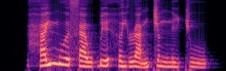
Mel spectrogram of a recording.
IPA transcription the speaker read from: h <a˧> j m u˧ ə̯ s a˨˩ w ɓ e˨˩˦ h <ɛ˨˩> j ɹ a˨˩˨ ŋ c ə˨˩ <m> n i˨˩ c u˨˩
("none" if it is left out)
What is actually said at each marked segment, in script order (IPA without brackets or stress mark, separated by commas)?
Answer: a˧˥, ə˨˩, ŋ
